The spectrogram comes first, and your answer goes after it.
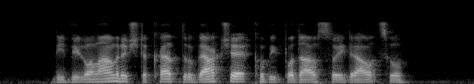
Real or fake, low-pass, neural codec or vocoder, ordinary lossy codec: fake; 7.2 kHz; codec, 16 kHz, 1 kbps, FunCodec, trained on LibriTTS, 50 frames a second; MP3, 64 kbps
